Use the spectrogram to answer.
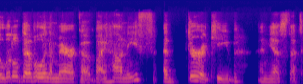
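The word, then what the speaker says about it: Hanif Abdurraqib: recommend is a little devil in america by hanif a durakeeb and yes that's how you pronounce it hanif abdurakib hanif is known for his insightful books of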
